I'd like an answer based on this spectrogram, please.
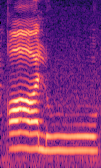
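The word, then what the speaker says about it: قالوا: ہے قالو، ہے نا، واو مدہ کہتے ہیں اس کو ہم نے کھینچ کر پڑھنا ہے. اس کو اگر ہم ہجے کریں تو بنے گا قاف الف زبر قا، لام واو پیش لو، اور واو مدہ کو کھینچ کے پڑھنا ہوتا ہے.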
